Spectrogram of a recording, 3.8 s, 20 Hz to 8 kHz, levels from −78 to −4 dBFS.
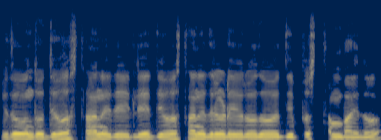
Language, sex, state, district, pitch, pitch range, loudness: Kannada, male, Karnataka, Bijapur, 130 Hz, 125-135 Hz, -20 LUFS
